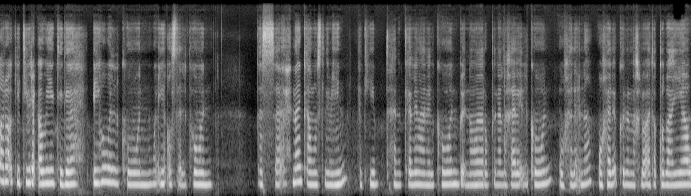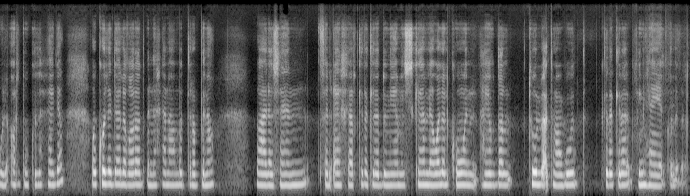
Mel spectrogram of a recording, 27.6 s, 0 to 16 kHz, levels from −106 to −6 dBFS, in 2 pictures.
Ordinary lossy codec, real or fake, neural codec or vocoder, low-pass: none; fake; codec, 32 kHz, 1.9 kbps, SNAC; 14.4 kHz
